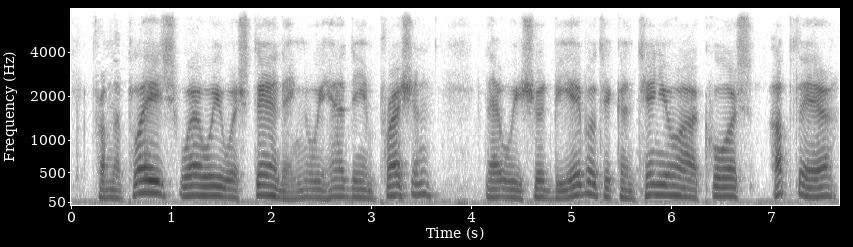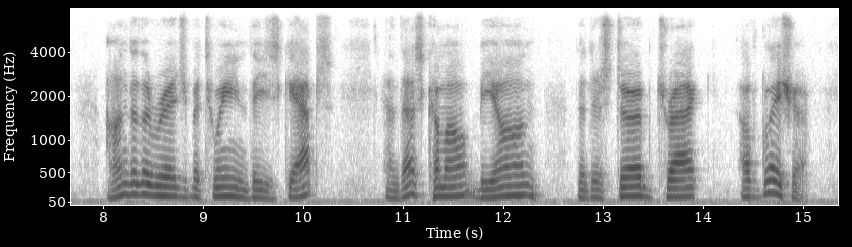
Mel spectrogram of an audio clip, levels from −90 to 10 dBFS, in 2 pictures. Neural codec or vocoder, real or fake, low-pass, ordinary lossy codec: none; real; 7.2 kHz; Opus, 16 kbps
